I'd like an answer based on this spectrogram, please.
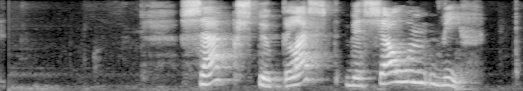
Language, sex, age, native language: Icelandic, female, 7, Icelandic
